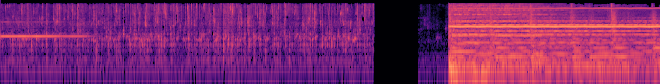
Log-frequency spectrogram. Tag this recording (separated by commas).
Music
